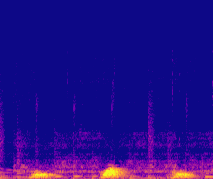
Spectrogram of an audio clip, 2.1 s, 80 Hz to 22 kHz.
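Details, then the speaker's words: Three soft, dull, weak, prolonged single whooshes, about 85 a minute, on a handheld arterial Doppler over faint music; monophasic signal, meaning significant narrowing or blockage; monophasic arterial Doppler signal. "Monophasic is not good. You'll hear one weak prolonged sound."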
